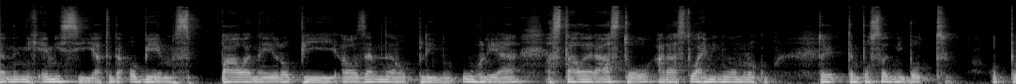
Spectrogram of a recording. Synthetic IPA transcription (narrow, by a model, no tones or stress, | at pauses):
ad̪ɲɛniːɣɛmisiːat̪ɛd̪aʔɔbjɛms | paːlɛnɛjɾɔpizɛmnɛːɦɔplinuʔuɦlɪast̪aːlɛɾaːst̪ɔlaɾaːst̪ɔlajvminulɔmɾɔku | ɔjɛt̪ɛnpɔslɛd̪niːbɔt̪ | ɔp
